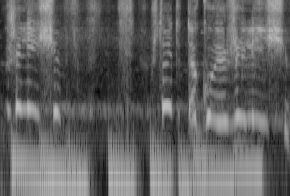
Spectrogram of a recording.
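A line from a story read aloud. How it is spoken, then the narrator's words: Sobbing. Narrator (Russian): всхлипнула другая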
